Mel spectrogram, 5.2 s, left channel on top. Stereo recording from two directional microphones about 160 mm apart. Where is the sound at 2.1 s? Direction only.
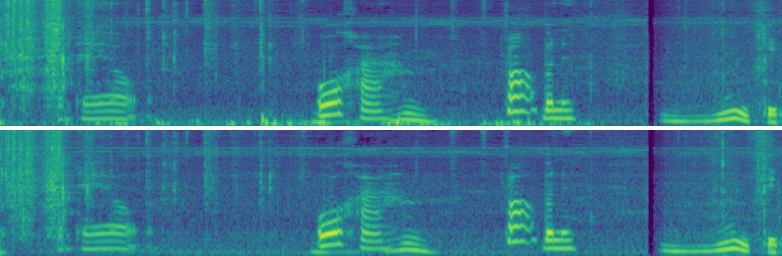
20° left (ahead or behind).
